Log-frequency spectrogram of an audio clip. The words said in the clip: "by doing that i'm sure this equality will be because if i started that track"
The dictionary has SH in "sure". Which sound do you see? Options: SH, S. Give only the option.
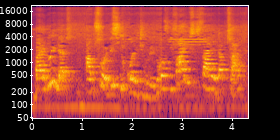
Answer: S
